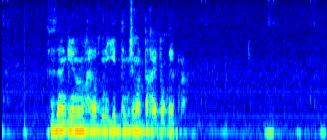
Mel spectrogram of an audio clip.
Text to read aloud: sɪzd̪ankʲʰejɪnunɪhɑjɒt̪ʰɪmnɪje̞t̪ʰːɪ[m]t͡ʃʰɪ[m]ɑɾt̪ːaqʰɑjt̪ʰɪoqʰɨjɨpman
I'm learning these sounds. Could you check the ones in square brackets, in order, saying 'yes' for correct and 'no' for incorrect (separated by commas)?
no, yes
